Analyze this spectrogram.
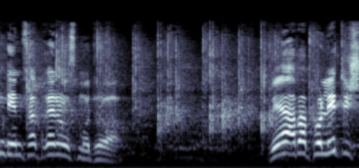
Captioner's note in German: Beifall AfD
